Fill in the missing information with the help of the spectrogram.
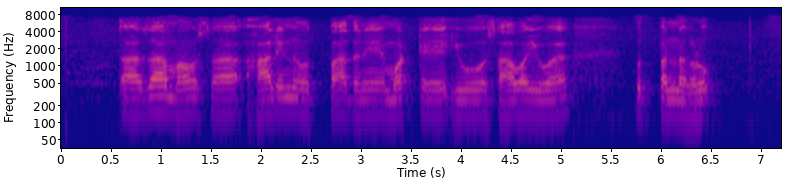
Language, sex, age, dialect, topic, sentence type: Kannada, male, 60-100, Dharwad Kannada, agriculture, statement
